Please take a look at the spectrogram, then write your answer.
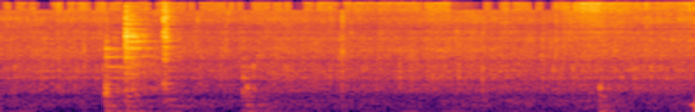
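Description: Eggplant frying on a pan over a medium flame gives a steady close sizzle throughout, with a few brief louder crackles and stirring clatters early on and no talking.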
